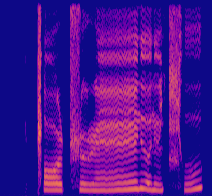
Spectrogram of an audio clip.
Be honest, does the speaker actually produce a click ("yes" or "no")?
yes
